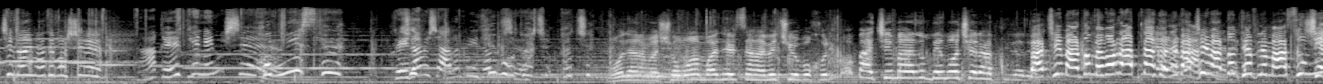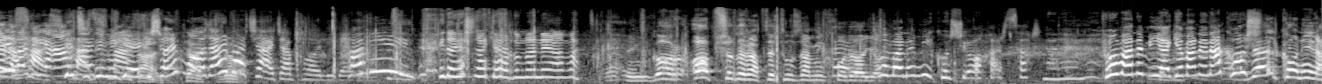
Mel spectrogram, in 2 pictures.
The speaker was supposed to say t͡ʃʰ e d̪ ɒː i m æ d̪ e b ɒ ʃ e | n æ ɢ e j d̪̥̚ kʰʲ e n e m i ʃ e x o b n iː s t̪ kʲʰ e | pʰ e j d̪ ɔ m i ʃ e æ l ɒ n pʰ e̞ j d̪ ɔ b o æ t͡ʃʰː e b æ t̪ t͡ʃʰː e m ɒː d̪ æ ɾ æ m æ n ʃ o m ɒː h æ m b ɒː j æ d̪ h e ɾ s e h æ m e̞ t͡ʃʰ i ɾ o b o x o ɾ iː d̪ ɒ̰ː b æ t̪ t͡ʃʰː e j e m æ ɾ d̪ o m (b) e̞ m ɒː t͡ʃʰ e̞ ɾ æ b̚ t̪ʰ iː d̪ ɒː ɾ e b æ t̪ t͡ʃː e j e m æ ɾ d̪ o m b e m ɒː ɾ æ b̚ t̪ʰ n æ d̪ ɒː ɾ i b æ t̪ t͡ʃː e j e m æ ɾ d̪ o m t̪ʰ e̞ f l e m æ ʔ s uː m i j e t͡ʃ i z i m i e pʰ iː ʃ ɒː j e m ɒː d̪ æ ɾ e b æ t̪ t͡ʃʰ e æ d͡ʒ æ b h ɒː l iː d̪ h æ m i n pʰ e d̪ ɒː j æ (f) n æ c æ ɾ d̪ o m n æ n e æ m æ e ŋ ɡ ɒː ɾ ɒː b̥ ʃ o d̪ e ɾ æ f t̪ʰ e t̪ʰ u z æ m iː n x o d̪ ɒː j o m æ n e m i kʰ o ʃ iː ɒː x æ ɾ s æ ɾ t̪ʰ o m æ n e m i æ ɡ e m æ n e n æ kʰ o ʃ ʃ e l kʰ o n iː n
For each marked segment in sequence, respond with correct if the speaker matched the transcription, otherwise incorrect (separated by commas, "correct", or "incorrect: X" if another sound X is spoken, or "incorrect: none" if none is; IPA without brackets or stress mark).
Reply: correct, incorrect: ʃ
